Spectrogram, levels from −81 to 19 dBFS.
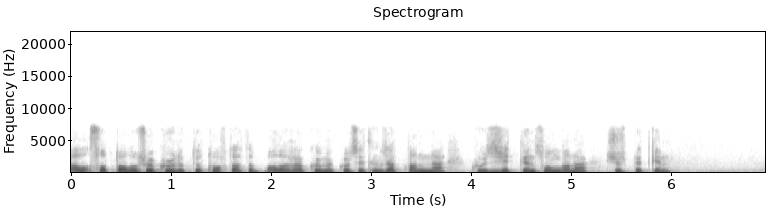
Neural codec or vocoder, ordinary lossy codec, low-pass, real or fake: codec, 16 kHz, 1 kbps, X-Codec, WavLM features, trained on Multilingual LibriSpeech; Opus, 32 kbps; 7.2 kHz; fake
